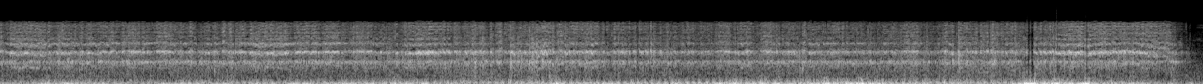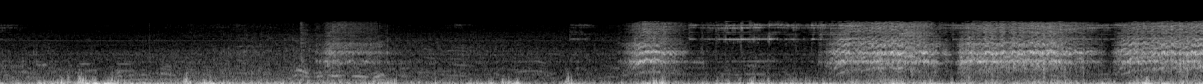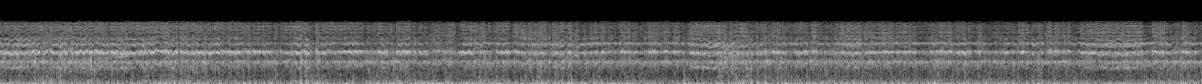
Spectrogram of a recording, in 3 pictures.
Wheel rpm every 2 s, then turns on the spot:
230, 230, 230, 230, 230, 200, 20, 10, 0, 30, 100, 110, 190, 230, 230, 220, 230, 230.
12-14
